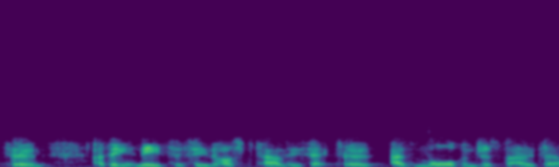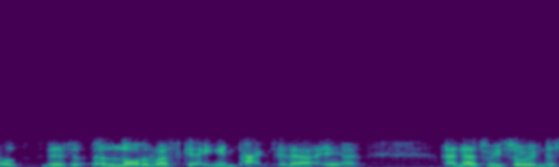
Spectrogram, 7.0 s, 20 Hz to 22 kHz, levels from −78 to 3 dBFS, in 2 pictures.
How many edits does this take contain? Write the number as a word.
two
